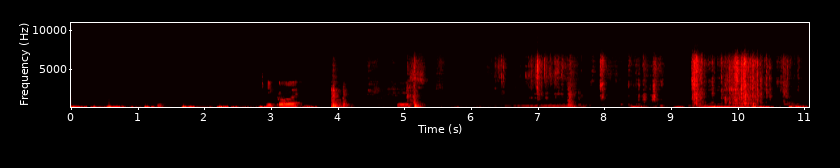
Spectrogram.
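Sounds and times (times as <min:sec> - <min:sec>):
cards crinkling and rustling: 0:06.3 - 0:11.0.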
